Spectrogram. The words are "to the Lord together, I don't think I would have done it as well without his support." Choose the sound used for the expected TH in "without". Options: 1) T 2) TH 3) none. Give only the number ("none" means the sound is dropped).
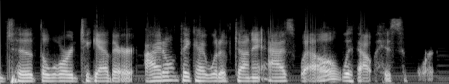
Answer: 2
